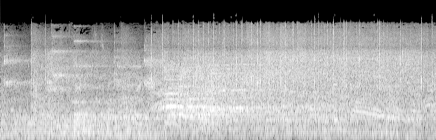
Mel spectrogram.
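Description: Badminton hall sounds: racket strikes on shuttlecocks and court shoes squeaking on the court mats, mixed with players' voices. The clatter grows busier and louder about three seconds in.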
